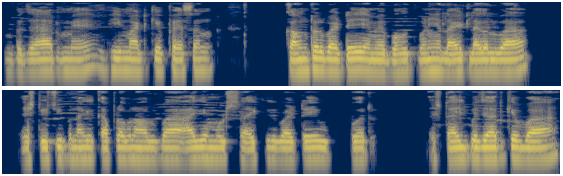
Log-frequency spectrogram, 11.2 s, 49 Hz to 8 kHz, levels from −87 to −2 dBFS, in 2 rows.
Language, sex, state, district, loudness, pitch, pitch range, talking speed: Bhojpuri, male, Bihar, East Champaran, -19 LUFS, 120 Hz, 120-125 Hz, 155 wpm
